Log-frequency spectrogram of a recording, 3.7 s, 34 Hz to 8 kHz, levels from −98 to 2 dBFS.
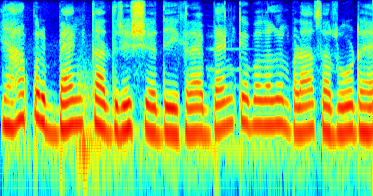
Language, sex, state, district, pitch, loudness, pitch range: Hindi, male, Jharkhand, Garhwa, 220 Hz, -14 LUFS, 205-245 Hz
